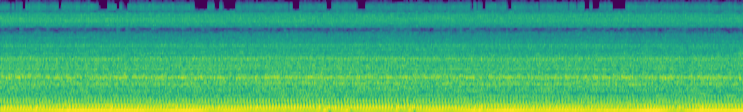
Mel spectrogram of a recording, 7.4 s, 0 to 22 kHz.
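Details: Discover 100 (BS3) single running after timing chain replacement for a chain noise: smooth, even thump with no rattle or chain slap over it; a healthy engine.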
